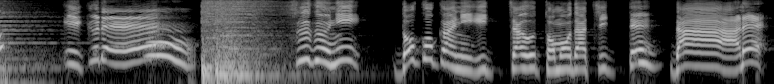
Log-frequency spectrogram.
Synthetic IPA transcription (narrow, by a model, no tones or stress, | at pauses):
ikɯ̟d̪e | sɨɡɯɲ̟i | d̪o̞ko̞kaɲ̟iːtːaɯ̟t̪o̞mo̞d̪at͡ɕit̪ːe̞d̪aːɾe̞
